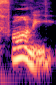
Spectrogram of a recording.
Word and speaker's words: Fani: Now, apparently, Fani Williams in Georgia, her name, although it is spelled Fanni, it actually is pronounced Fani, is from what I've heard.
